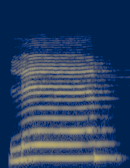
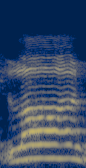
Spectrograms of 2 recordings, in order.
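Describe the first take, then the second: First: The l sounds light, tongue flat. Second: The l sounds heavy, tongue not flat. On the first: The speaker calls it right. "light letter. Make your tongue flat" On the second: The speaker calls it wrong. "Don't say lam"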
